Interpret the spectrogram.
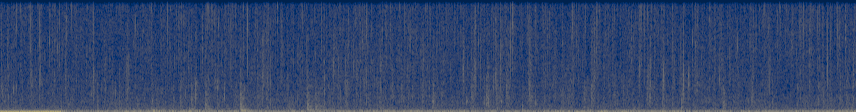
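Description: Steady rain falling on a burning car, with many short sharp crackles and a low rumble from the fire under it.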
